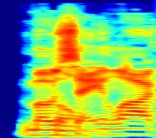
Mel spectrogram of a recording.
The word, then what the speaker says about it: Mozeliak: Is it John Mozeliak? Is that the right way? Mozeliak, so Johnny Mo.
